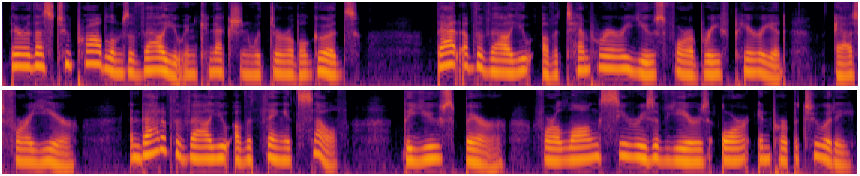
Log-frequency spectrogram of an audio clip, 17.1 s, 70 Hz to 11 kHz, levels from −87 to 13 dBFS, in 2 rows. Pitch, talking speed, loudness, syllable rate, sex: 175 Hz, 170 wpm, -18 LUFS, 5.0 syllables/s, female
